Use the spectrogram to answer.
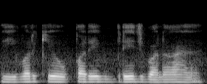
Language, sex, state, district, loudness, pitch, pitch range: Hindi, male, Arunachal Pradesh, Lower Dibang Valley, -15 LUFS, 125 Hz, 115-125 Hz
